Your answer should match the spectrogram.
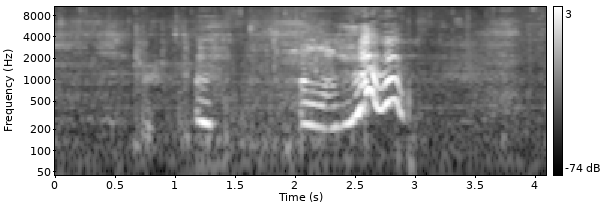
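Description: A child's wordless voice: a short sound about a second in, then a drawn-out vocal sound whose pitch wavers up and down about two seconds in.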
